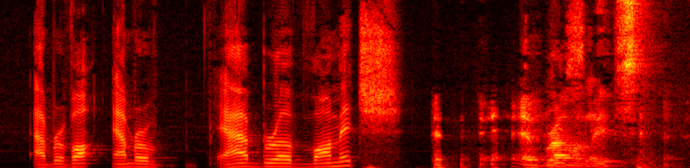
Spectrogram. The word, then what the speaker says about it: Abramovich: Abramovich. Abramovich. Man, I I butchered that one.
